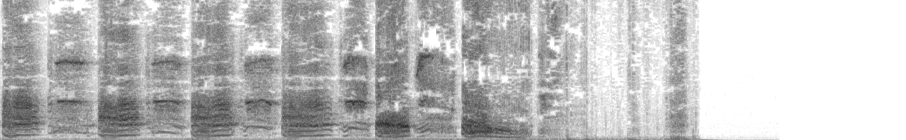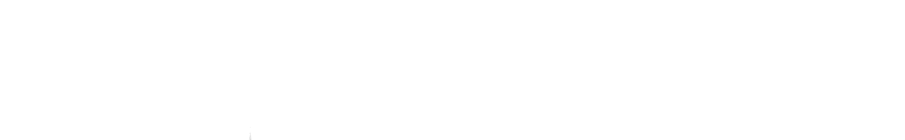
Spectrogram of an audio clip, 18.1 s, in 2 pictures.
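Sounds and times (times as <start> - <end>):
donkey braying: 0.0 - 5.7.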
